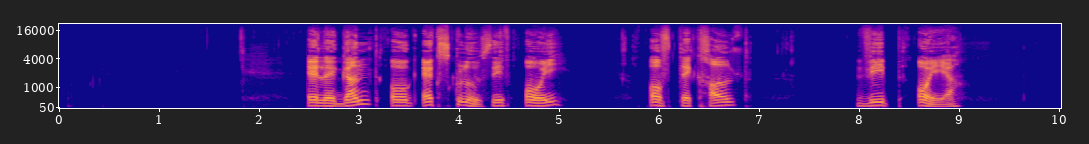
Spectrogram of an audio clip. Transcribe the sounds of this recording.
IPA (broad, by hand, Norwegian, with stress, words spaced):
ɛlɛˈɡɑnt ˈoːɡ ˈɛksklʉsɪʋ ˈœʏ ˈɔftə ˈkɑlt ˈʋɪp ˈœʏɑ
